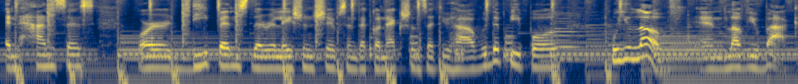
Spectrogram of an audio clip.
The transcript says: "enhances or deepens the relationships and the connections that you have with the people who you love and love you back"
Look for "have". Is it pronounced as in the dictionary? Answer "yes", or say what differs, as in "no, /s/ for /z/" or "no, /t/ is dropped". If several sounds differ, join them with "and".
yes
